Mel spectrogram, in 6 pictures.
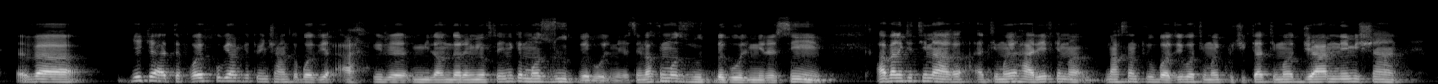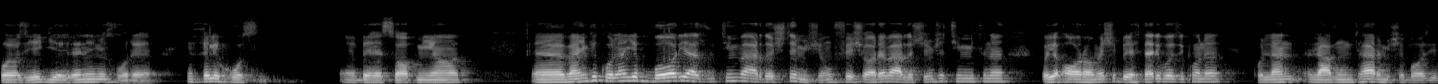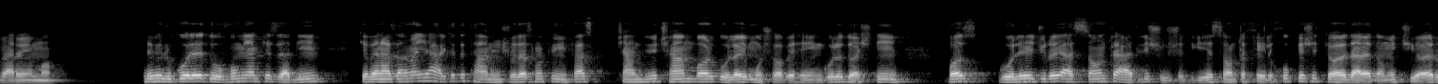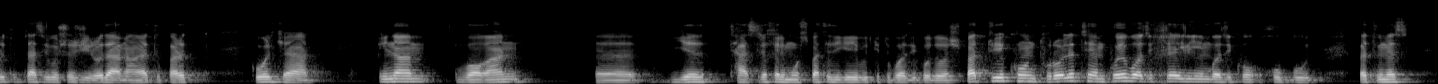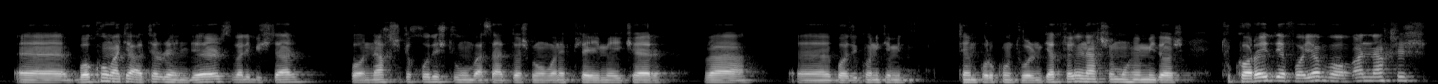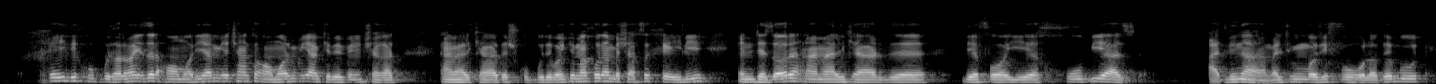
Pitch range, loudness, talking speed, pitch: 105-130 Hz, -22 LUFS, 165 wpm, 115 Hz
